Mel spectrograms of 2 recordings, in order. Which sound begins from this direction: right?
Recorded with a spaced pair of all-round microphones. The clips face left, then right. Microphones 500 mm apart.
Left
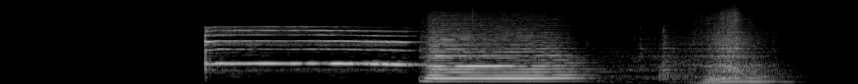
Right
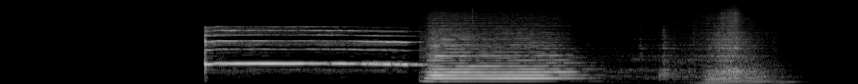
A scream, at 2.0 s.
